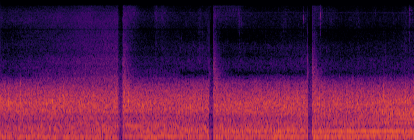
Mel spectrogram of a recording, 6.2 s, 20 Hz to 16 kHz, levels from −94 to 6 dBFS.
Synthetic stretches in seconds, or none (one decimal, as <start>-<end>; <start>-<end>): 0.6-2.7

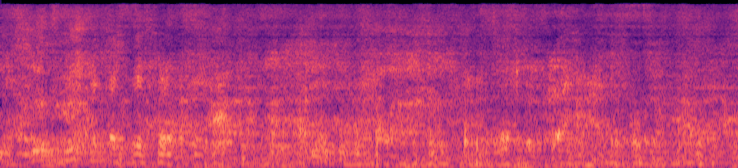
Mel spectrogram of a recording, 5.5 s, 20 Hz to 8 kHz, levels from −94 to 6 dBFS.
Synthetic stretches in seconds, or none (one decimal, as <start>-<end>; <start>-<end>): 0.0-5.5

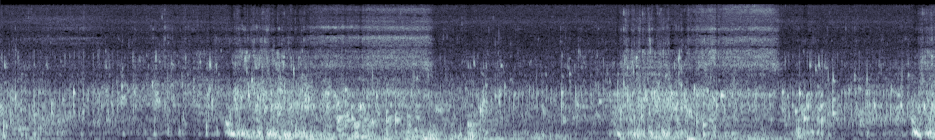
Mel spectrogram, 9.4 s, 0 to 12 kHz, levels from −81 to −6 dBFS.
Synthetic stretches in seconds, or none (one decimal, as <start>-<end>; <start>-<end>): 0.0-4.7; 5.3-9.4

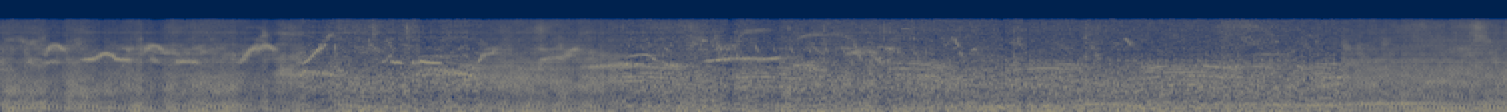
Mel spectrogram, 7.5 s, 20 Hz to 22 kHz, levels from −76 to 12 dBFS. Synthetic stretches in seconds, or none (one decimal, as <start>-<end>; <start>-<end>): 0.0-1.5; 2.4-3.1; 6.7-7.5

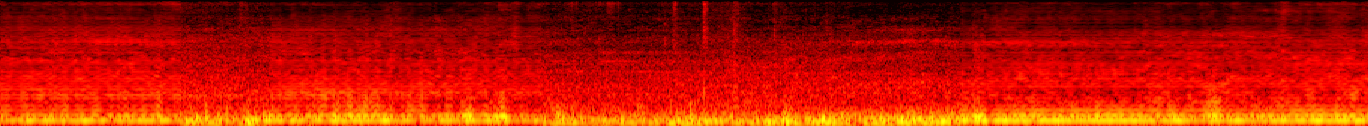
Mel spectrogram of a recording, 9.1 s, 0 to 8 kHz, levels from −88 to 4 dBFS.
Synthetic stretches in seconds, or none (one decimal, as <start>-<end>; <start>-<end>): 0.0-1.2; 1.8-3.6; 6.4-9.1

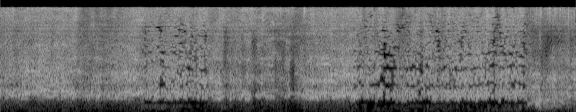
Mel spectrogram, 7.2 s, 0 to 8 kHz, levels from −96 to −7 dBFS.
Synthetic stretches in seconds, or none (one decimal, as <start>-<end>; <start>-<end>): 0.0-1.8; 2.6-4.4; 6.6-7.2

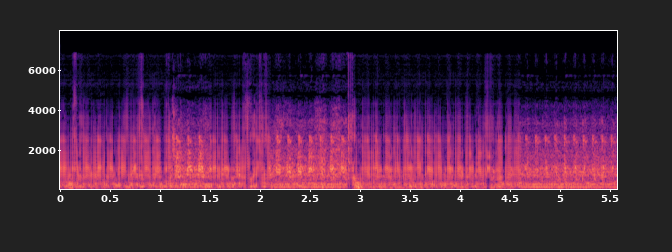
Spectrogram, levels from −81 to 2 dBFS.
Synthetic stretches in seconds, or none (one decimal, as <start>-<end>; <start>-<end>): 0.0-1.1; 1.5-2.1; 2.9-4.6

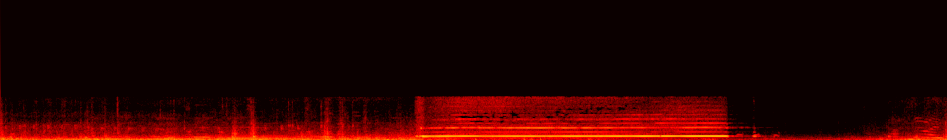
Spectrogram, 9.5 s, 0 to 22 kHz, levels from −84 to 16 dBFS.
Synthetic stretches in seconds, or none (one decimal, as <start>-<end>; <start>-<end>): none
